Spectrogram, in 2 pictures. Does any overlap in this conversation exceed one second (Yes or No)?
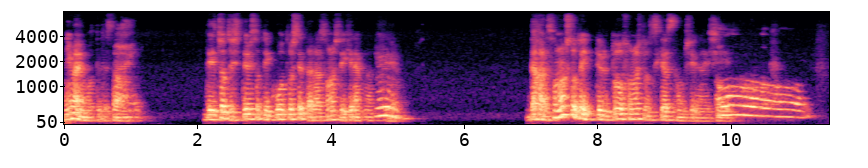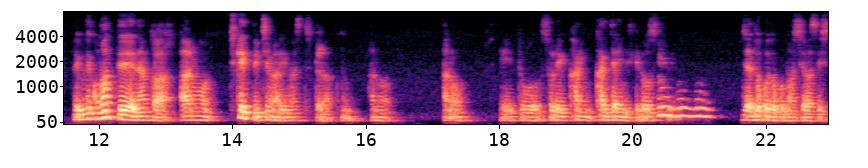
No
